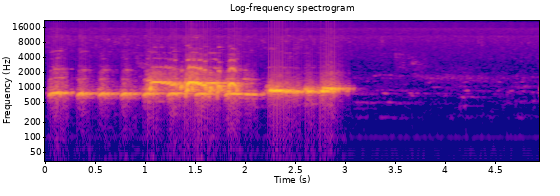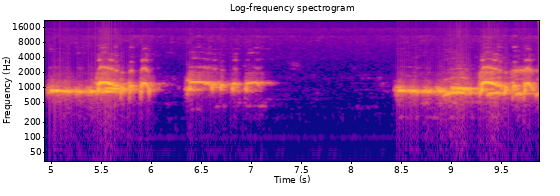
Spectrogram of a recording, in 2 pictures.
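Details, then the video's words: Local zebra dove used as a singing lure: a long, staccato cooing run that starts with even notes and becomes trilled, followed after a silent gap by two shorter bursts and a closing phrase. "Suara burung Perkutut Lokal - PINTAR PANCING PERKUTUT MALAS BUNYI"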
